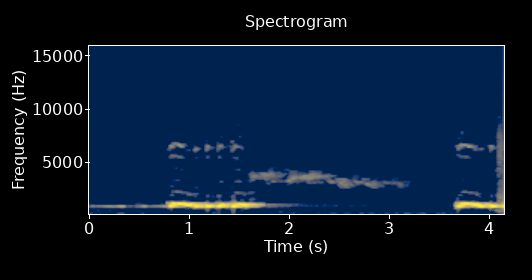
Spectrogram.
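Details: Local zebra dove singing actively, two burry, vibrating coo phrases separated by a pause, with a faint thin higher whistle drifting downward between them.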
